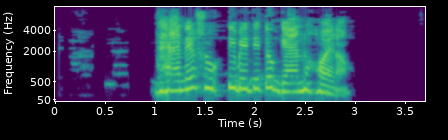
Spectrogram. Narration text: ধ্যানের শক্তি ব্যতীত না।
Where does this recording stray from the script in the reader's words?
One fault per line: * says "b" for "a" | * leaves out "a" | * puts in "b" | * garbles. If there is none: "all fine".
* puts in "জ্ঞান হয়"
